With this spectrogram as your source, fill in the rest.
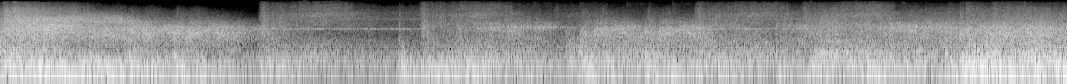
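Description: A robot's thrusters roar with a loud rushing blast.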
